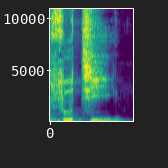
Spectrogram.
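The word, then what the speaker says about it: cuci: একটা তো চুচি বললাম সি ইউ আই চুচি যেহেতু সিটাকে চ এর মত উচ্চারণ করে এজন্য হবে চুচি আরেকটা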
